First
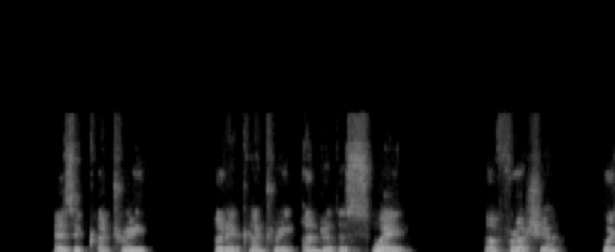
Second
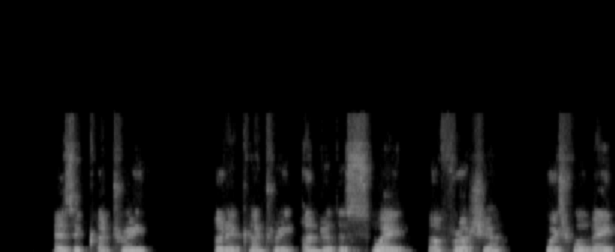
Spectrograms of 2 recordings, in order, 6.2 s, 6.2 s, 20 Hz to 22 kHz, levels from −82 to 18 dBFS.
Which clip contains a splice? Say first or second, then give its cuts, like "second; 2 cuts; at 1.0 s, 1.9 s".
second; 1 cut; at 4.2 s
